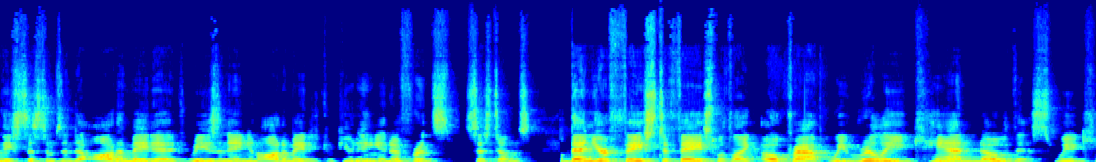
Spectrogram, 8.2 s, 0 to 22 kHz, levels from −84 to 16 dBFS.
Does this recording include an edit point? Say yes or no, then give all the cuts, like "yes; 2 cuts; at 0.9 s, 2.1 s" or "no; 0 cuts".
no; 0 cuts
